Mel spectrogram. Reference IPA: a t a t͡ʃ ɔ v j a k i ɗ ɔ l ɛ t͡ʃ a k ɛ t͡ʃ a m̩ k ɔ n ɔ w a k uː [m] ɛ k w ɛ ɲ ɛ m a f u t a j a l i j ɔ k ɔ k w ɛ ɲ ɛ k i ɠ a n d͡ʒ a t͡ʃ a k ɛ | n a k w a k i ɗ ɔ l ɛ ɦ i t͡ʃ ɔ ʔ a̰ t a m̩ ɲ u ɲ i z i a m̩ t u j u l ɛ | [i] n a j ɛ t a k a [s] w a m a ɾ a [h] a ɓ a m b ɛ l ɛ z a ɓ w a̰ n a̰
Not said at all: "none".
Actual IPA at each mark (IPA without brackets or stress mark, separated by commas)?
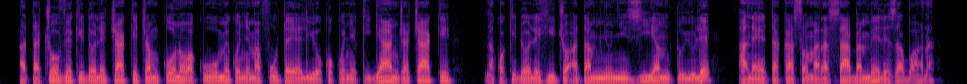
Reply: m, a, s, s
